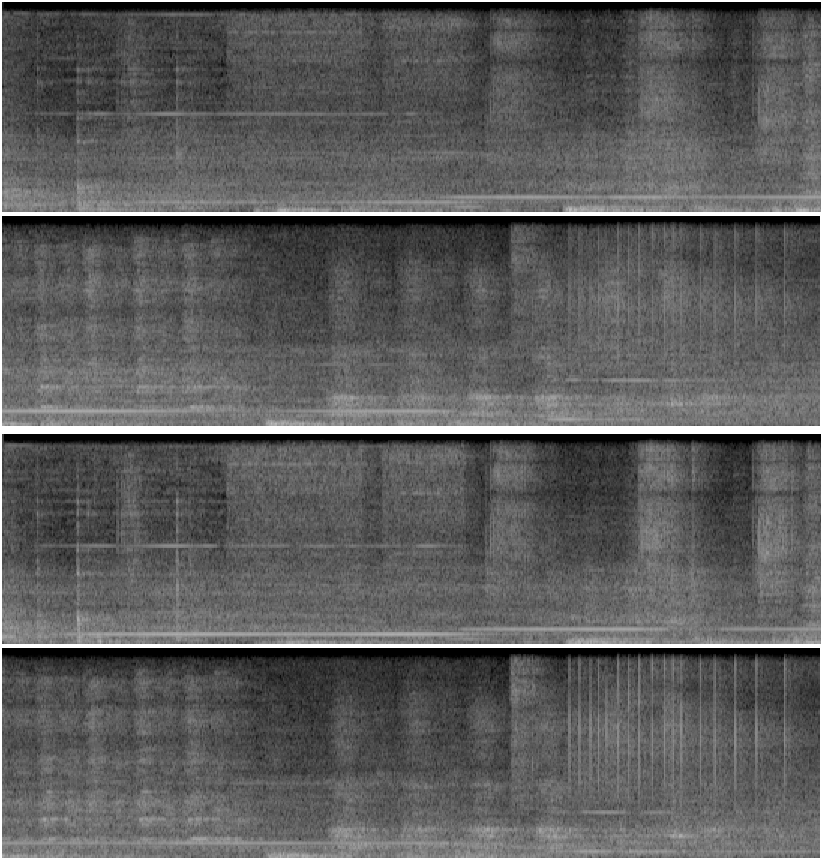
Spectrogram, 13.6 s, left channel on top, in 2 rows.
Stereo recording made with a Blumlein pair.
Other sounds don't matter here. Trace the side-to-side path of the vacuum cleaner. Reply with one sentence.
In this clip you hear the vacuum cleaner travel towards the left.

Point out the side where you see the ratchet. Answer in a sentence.
You can hear the ratchet on the right.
